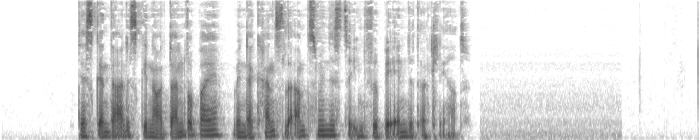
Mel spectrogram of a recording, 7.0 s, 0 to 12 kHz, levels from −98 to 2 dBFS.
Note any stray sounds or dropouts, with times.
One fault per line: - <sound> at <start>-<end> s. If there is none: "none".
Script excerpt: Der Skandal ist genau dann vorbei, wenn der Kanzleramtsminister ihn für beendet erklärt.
none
